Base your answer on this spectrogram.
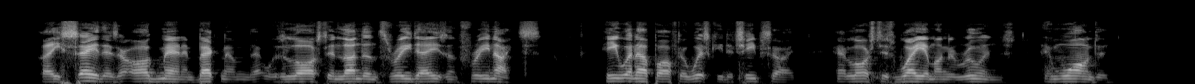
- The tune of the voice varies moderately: No, narrow, 2.1 semitones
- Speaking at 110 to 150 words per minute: No, average, 170 wpm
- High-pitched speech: No, low, 130 Hz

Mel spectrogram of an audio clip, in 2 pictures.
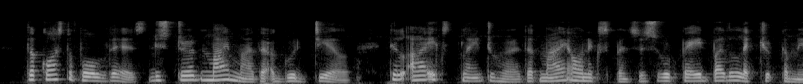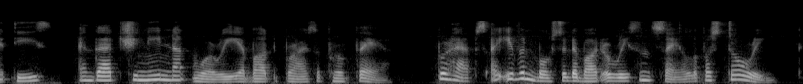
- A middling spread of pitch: No, wide, 6.3 semitones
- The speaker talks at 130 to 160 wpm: No, average, 185 wpm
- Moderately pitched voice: Yes, medium, 160 Hz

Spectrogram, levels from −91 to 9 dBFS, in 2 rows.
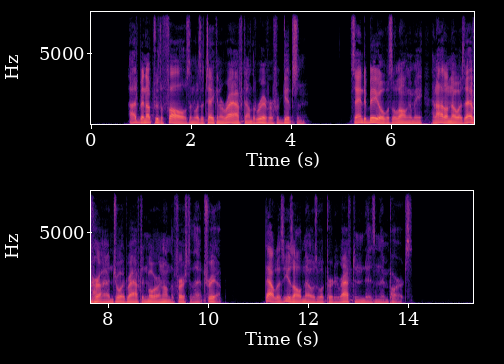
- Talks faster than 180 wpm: Yes, average, 200 wpm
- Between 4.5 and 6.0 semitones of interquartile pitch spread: No, average, 3.6 semitones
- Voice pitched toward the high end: No, low, 100 Hz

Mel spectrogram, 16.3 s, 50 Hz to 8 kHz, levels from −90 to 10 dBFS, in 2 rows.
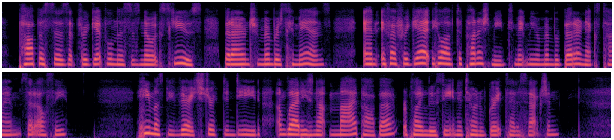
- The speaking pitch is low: No, high, 215 Hz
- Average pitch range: No, narrow, 2.1 semitones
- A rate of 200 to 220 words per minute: Yes, fast, 205 wpm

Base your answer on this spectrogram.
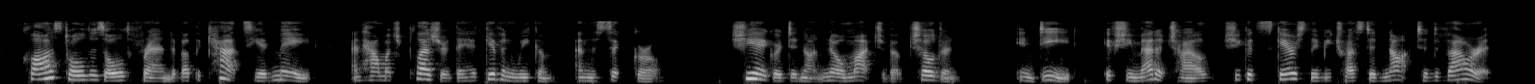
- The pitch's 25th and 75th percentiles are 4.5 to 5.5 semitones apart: Yes, average, 5.1 semitones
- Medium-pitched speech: Yes, medium, 180 Hz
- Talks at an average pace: Yes, average, 175 wpm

